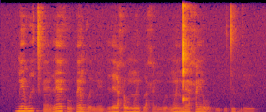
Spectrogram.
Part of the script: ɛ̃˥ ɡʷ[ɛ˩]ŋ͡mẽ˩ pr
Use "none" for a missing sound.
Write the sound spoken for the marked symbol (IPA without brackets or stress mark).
ɛ˩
